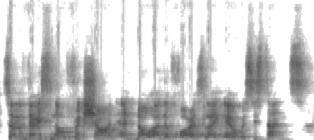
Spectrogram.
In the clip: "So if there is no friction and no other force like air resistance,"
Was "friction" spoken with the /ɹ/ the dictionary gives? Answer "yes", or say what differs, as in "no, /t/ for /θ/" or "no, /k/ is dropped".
yes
